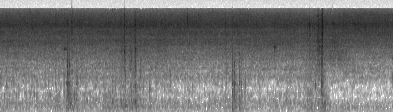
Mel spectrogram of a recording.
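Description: Green plantain slices frying in hot oil in a skillet, a steady sizzle, with a few sharp clicks of metal tongs against the pan as the pieces are turned and lifted out.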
